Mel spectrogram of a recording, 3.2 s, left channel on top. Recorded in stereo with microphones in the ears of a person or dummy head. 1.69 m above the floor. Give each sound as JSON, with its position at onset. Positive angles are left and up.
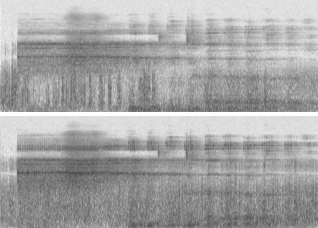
{"t": 0.2, "sound": "laughter", "side_deg": -40, "distance_m": 0.5}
